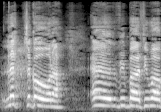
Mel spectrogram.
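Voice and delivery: put-on Italian accent, high and drawn out. Show host opens the episode in a put-on Italian voice. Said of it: "I'm not going to do the Italian voice the whole show".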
